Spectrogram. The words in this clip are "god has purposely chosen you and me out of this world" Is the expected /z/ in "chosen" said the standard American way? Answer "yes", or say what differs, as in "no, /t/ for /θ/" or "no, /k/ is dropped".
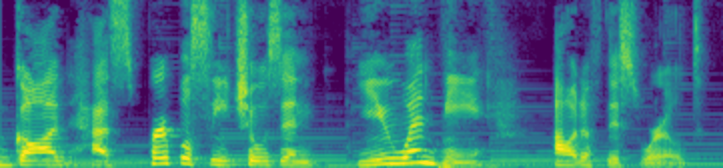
yes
